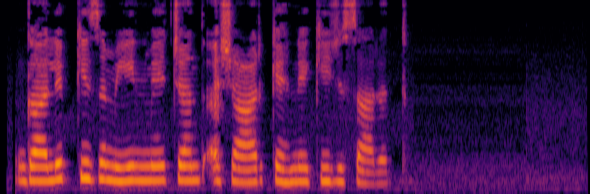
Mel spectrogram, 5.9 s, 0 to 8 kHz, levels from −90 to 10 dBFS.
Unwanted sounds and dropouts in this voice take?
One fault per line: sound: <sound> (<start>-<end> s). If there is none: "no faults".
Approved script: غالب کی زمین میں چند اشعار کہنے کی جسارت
no faults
